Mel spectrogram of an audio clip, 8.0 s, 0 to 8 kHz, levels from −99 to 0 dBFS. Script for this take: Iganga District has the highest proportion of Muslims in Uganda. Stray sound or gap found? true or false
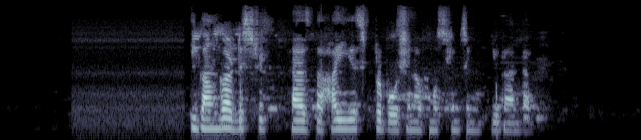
false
